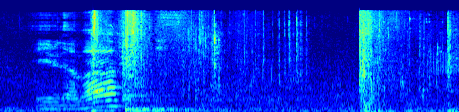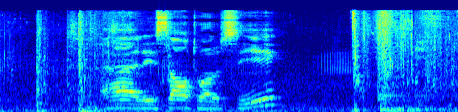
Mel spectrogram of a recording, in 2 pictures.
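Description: A bow looses an arrow.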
